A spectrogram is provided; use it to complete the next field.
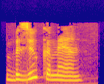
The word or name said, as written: bazooka man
